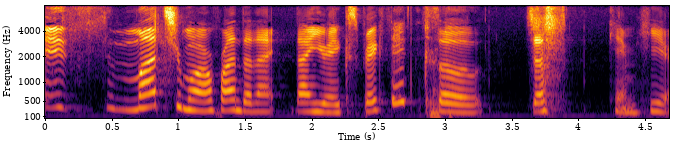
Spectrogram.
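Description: A woman with a Japanese accent, speaking at a fairly slow pace. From Japan, Sapporo. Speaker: international student. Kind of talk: casual interview.

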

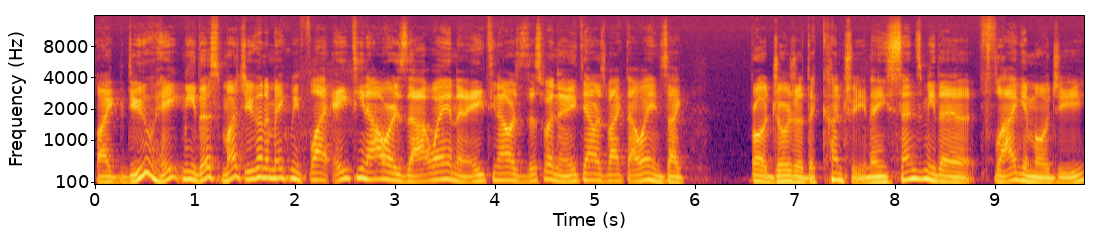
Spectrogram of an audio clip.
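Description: A man with an unremarkable speaking voice talks at a fairly quick pace, medium in pitch and lively in intonation. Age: 30s. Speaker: DJ. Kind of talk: casual chat.

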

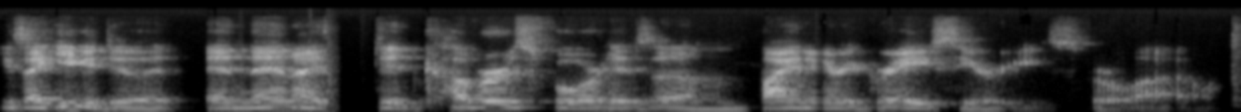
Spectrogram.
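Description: In an American accent, a man speaks with a very deep, low pitch. He barely pauses. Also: ordinary pitch variation, moderate pace. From US, rural Maryland. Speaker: comic book artist. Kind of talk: casual interview.

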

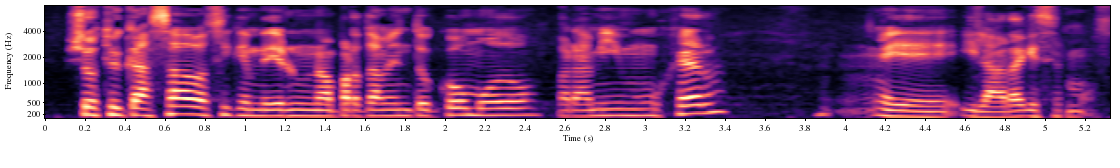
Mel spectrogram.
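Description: A man talks very fast with a Buenos Aires accent. His pitch is fairly high and his intonation fairly even. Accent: Rioplatense Spanish (Buenos Aires). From Argentina, Buenos Aires. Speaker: chef. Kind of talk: interview. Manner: hesitant, repeats words.

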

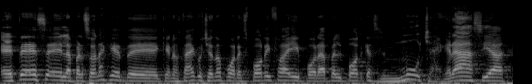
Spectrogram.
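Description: With a Venezuelan accent and a bright, sharp tone, the speaker moves at a fairly quick pace with hardly any pauses and ordinary pitch variation. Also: man, high pitch for a man. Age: 30s. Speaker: podcast co-host. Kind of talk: casual chat.

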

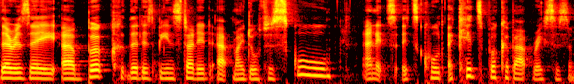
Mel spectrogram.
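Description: In a London accent, a woman speaks at a moderate pace with a fairly low pitch and ordinary pitch variation. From London, UK. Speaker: podcast host. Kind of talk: casual interview chat.

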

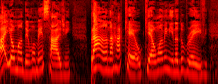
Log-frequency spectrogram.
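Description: In a very clean recording with a silent background, a woman speaks at a fairly quick pace with a fairly high pitch. She has a normal speaking voice and lively intonation. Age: 30s. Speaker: podcast host, church minister. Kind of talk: casual chat.

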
